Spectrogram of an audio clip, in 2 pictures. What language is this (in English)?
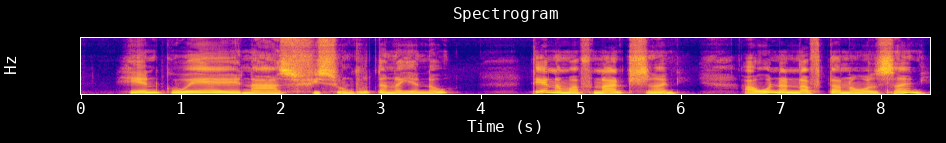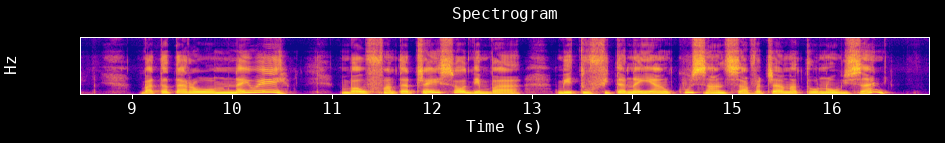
Malagasy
